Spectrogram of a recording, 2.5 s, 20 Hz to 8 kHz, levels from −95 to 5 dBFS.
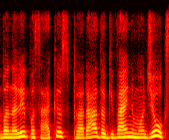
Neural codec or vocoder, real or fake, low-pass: codec, 24 kHz, 0.5 kbps, DualCodec; fake; 7.2 kHz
